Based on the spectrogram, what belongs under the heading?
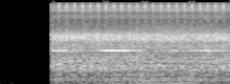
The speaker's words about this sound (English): The sound of drills in action. Here in Kuznica, in Poland's east, construction workers are pouring concrete next to a thin razor wire fence that separates the country from Belarus.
